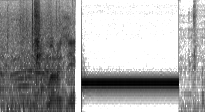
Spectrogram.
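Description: Talk breaks off just under a second in and a loud, steady single-pitch bleep tone is cut into the soundtrack, silencing everything else for about a second. It stops with a click.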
